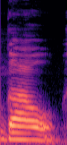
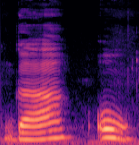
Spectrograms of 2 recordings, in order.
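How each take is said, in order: First: It is said quickly, as one smooth word. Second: It is said slowly, split into two parts.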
